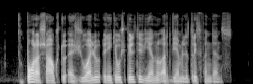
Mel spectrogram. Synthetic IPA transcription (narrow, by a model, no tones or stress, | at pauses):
poːɾɐʃɑˑʊkʃt̪ṵːʔɛ̰ʒʲuɔlʲuɾʲɛɪkʲɛʊʃʲpʲɪlʲt̪ʲɪʋʲiɛnʊ̰ʔɐ̰ɾd̪ʲʋʲiɛmlʲɪt̪ɾɐɪsʋɐnʲd̪ʲɛns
